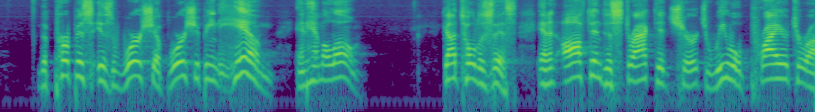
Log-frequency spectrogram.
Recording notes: This episode is a recording of Christ Street Fellowship's 10th anniversary service.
